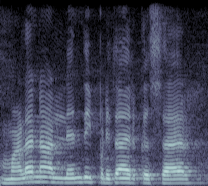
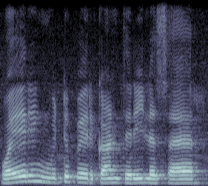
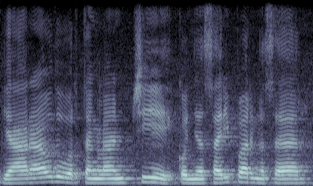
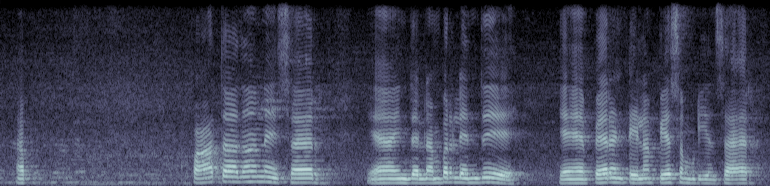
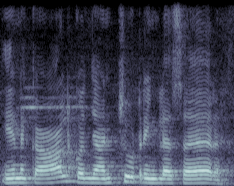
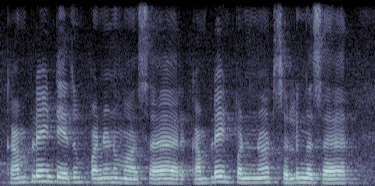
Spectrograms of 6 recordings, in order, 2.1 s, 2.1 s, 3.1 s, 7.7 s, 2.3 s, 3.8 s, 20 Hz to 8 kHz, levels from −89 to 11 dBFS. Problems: background sounds at intervals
